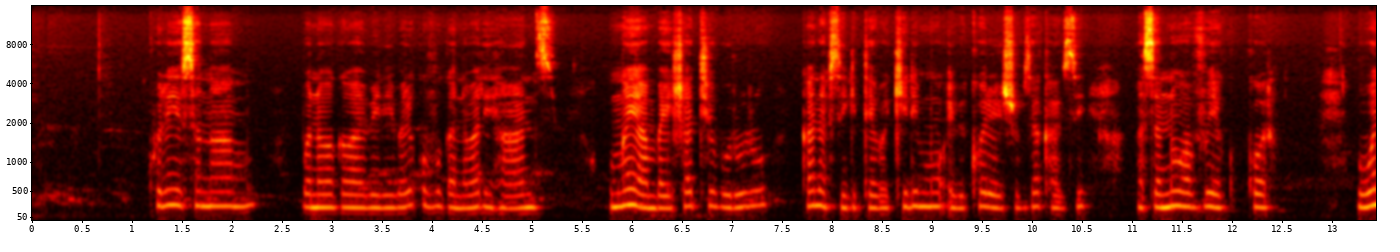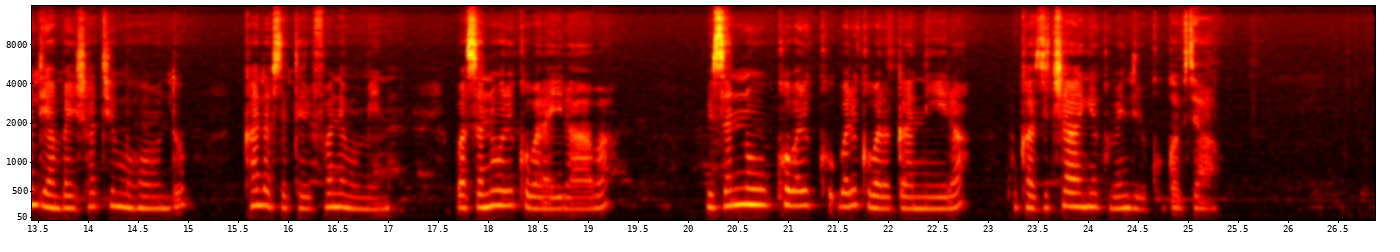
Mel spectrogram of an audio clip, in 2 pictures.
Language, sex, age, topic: Rundi, female, 18-24, agriculture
